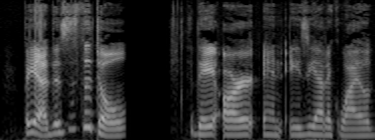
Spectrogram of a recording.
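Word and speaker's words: dhole: So, next we're going to be talking about the doll, which is spelled dehole. Get your funnies out now. Um, grow up. It's not dehole, but it is kind of funny.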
